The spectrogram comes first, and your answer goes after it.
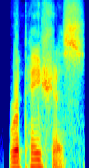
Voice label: "rapacious", American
